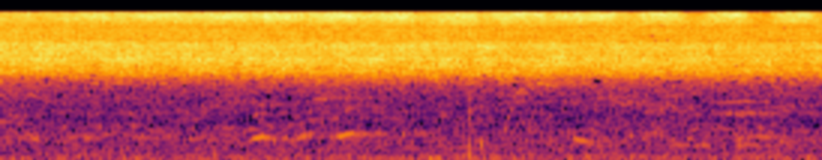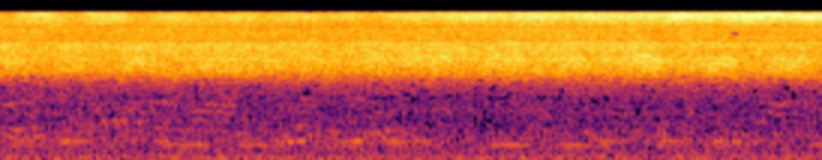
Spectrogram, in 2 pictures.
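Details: Summer cicadas singing over a school playground: a steady, shrill buzz throughout, with faint repeated short lower notes and distant murmuring underneath.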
